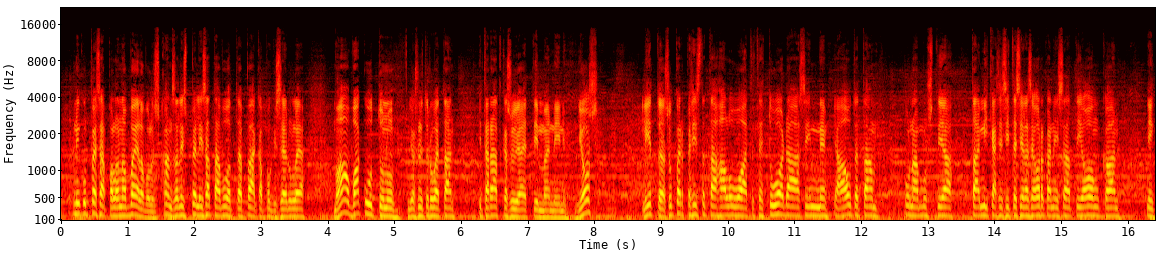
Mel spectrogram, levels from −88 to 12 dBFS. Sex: male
